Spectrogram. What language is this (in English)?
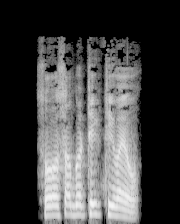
Sindhi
